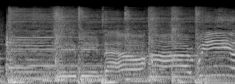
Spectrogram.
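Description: Early-1960s pop song: a young woman's lead vocal over a band backing, the voice coming in about half a second in with wavering held notes.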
